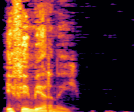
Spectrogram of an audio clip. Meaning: 1. ephemeral, transitory 2. illusory, phantom
- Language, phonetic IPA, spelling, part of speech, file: Russian, [ɪfʲɪˈmʲernɨj], эфемерный, adjective, Ru-эфемерный.ogg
